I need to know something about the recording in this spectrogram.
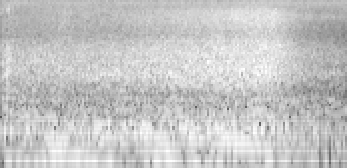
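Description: A motorcycle engine revs loudly with a deep, steady rumble, dipping slightly as it moves past toward the end. No voices.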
